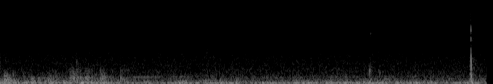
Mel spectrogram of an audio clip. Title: Stomach Growling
